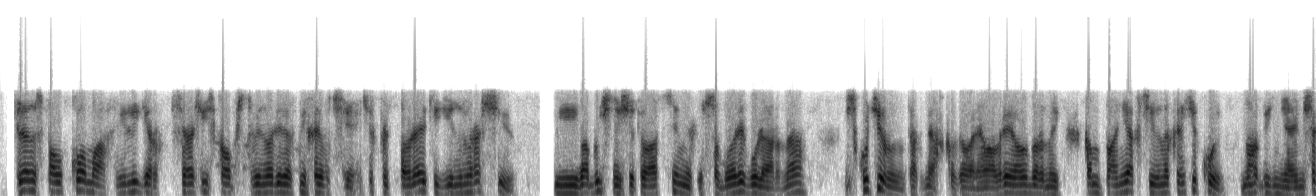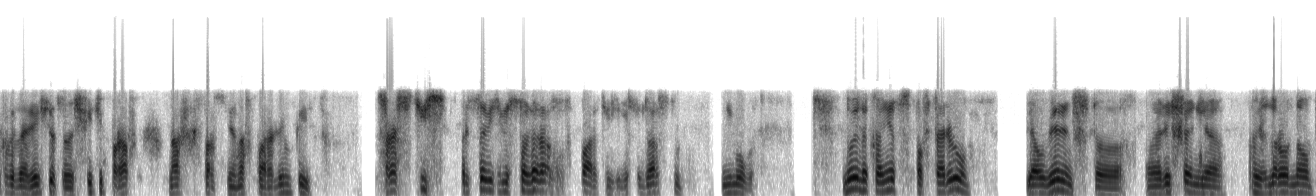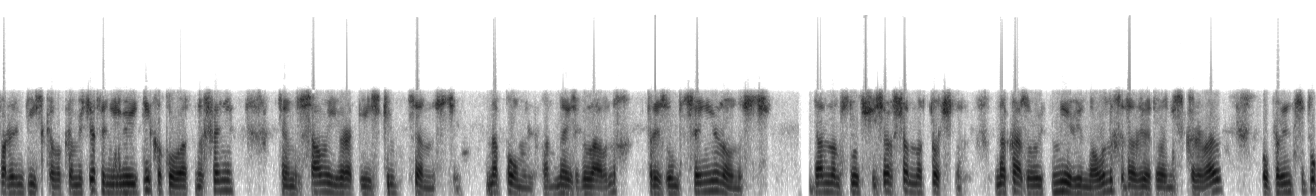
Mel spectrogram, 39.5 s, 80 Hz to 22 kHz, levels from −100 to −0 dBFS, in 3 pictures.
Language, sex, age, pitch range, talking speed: Russian, male, 50-69, 120-145 Hz, 140 wpm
